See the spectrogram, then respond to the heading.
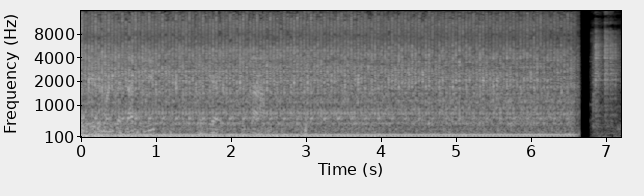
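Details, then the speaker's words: Chevrolet Trooper diesel, original engine 20 years never opened, before rebuild: fairly even idle clatter about 220 beats a minute, still smooth, but smoking from lower exhaust even cold and losing power when hot; due for overhaul. "jadi ini keluar asap diabungan bawah seperti ini ini adalah karena Ya emang sudah waktunya permandaan dan kata pemiliknya ini kalau panas ini tenaganya Ngot"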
